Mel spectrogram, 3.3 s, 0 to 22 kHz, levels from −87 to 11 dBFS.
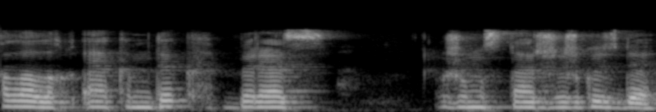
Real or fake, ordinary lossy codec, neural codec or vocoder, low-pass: real; none; none; 7.2 kHz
